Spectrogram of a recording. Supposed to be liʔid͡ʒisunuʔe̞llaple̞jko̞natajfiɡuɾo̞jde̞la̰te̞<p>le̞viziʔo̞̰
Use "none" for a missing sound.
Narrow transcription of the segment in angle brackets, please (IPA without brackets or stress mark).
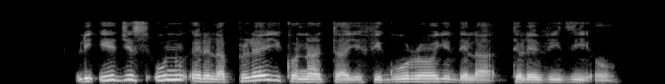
none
